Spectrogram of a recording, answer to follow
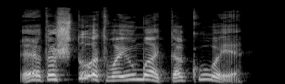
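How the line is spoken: Wild yelling. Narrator (Russian): заорал он диким голосом

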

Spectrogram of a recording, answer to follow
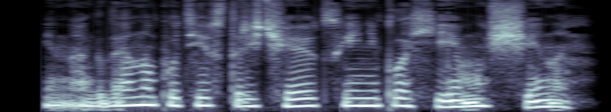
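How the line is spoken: Muttered to herself. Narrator (Russian): пробормотала она под нос, будто желая убедить саму себя

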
